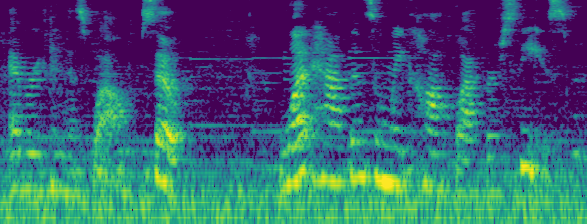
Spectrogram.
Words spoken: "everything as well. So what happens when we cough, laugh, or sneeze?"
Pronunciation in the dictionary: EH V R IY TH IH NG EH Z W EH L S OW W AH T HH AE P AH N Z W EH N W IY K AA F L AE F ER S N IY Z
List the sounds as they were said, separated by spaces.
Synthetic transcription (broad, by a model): EH V R IY TH IH NG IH Z W EH L S OW W AH T HH AE P AH N Z W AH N W IY K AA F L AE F ER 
